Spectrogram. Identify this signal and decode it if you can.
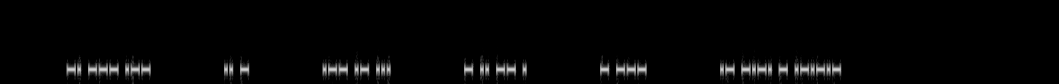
Morse code, heard as a keyed tone, about 47 wpm, 700 Hz. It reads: NOW IT WAS TIME TO ACT.
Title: 4x Word-Spacing - Sentences from Top 200 Words - 45wpm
